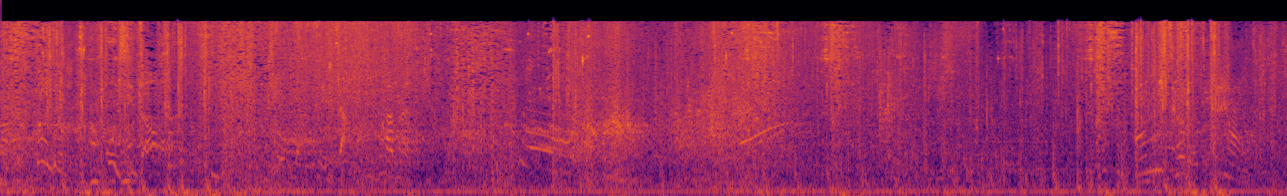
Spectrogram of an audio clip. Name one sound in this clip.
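A video game blaster fires rapid electronic bursts.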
